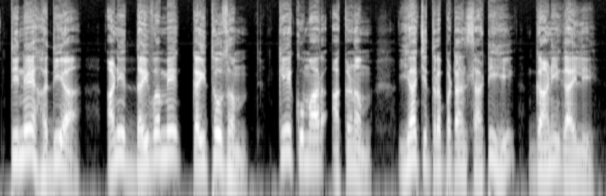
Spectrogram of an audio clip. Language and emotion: Marathi, neutral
